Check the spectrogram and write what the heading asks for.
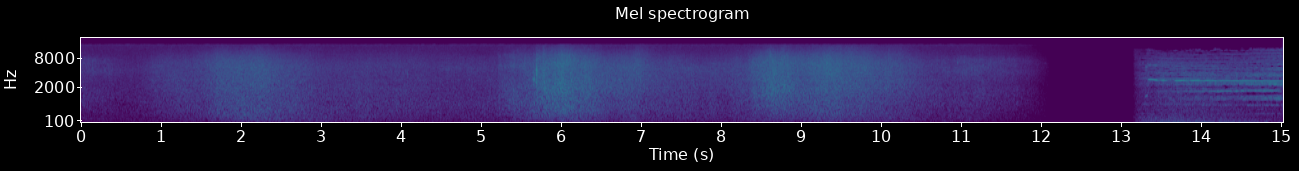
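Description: Sea waves washing onto a shore, three swelling surges at about two, six and nine seconds in, each dying back between. The surf fades and cuts off about twelve seconds in.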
